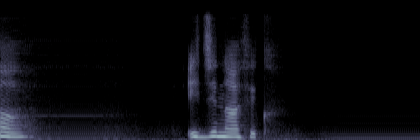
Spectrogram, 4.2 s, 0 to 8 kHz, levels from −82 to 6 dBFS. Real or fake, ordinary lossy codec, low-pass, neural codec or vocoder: fake; none; 7.2 kHz; codec, 16 kHz, about 1 kbps, DyCAST, with the encoder's durations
